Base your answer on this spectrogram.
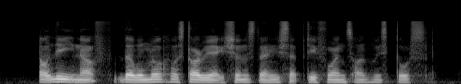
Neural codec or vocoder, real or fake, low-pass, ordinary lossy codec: codec, 16 kHz, 0.5 kbps, FunCodec, trained on Chinese and English, 25 frames a second; fake; none; none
